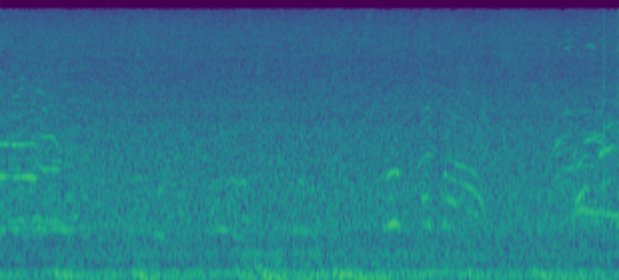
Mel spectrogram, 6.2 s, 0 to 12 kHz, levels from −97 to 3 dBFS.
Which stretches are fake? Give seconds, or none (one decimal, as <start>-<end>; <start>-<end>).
none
